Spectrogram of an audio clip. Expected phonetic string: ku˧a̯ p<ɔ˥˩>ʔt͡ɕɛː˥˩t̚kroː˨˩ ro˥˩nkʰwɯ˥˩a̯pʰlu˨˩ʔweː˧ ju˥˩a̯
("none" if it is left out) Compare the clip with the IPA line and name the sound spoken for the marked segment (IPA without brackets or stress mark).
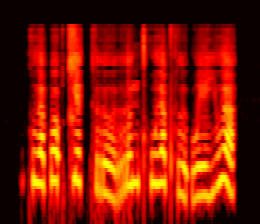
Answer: ɔ˥˩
